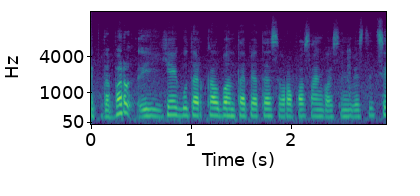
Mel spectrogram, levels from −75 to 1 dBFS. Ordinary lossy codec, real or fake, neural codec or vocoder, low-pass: Opus, 64 kbps; fake; vocoder, 44.1 kHz, 128 mel bands every 256 samples, BigVGAN v2; 14.4 kHz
